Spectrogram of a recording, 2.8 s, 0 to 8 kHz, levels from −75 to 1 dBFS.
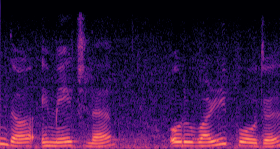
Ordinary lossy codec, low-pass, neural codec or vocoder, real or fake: none; 7.2 kHz; none; real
